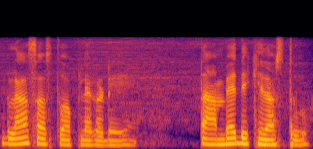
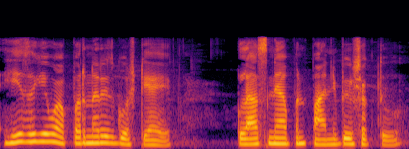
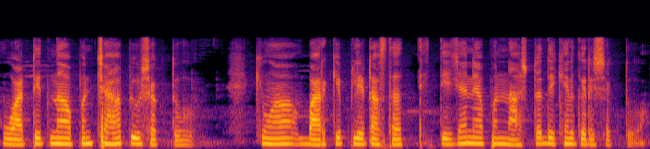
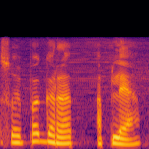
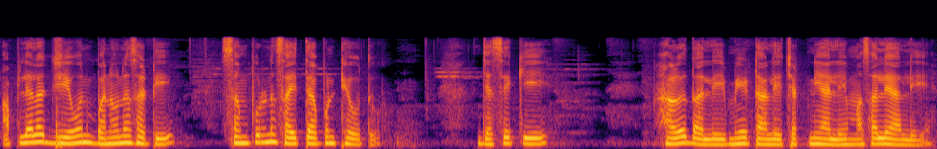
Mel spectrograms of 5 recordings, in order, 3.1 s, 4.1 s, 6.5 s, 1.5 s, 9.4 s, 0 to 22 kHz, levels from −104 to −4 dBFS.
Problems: background sounds at intervals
